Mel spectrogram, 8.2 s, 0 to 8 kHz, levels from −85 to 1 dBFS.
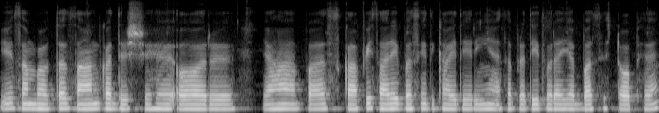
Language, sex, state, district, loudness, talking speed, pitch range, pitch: Hindi, male, Maharashtra, Chandrapur, -18 LUFS, 180 wpm, 125-130 Hz, 125 Hz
